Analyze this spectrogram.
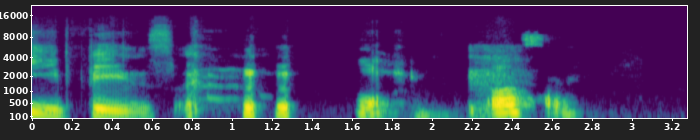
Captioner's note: laughs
